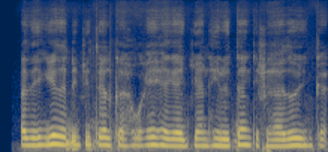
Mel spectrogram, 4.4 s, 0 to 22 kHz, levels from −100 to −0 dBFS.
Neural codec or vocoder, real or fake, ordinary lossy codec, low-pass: codec, 44.1 kHz, 7.8 kbps, Pupu-Codec; fake; none; none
